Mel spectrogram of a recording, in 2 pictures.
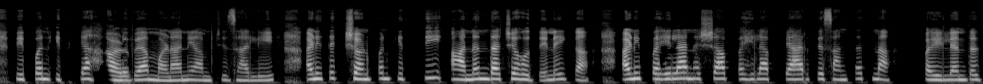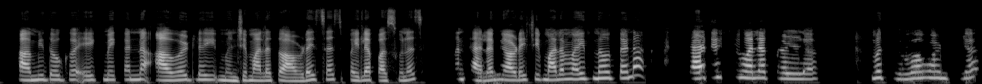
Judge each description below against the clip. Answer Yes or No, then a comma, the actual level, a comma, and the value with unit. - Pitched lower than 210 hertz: No, high, 225 Hz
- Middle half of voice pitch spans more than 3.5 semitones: Yes, average, 4.1 semitones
